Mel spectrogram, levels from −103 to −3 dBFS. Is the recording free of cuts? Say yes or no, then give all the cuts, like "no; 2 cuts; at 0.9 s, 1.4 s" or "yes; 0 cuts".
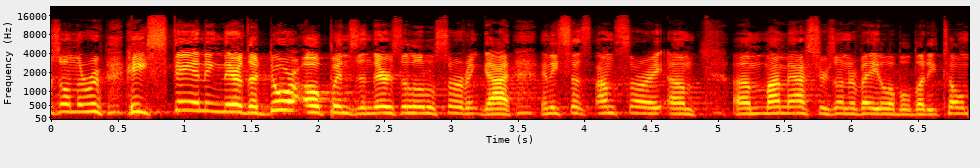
yes; 0 cuts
